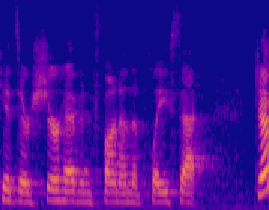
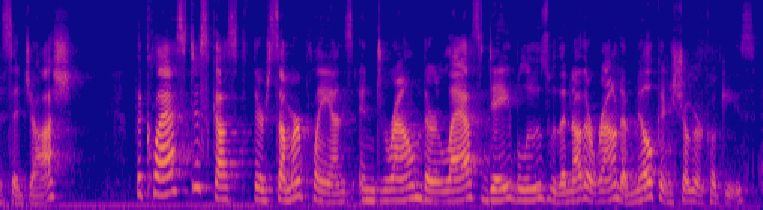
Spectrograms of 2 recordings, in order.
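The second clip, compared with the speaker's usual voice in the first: usual speaking voice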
